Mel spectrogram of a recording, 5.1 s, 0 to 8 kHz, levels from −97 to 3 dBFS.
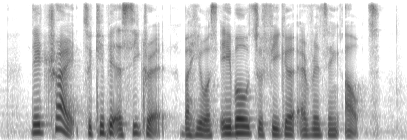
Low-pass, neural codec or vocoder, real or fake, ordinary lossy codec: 7.2 kHz; none; real; none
